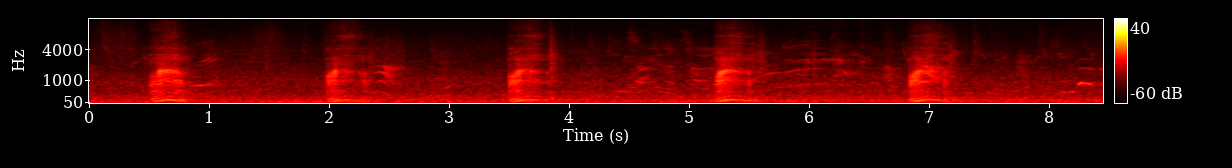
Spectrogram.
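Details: Turtles heard in San Diego, California, USA, on October 21, 2019, first mistaken for birds: short, hoarse, bird-like squawks repeated roughly every one and a half seconds, five in all, with faint rustling between.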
